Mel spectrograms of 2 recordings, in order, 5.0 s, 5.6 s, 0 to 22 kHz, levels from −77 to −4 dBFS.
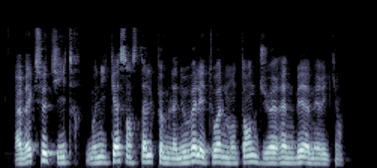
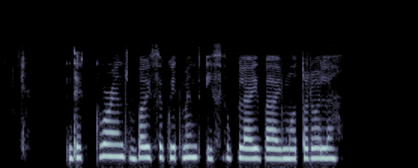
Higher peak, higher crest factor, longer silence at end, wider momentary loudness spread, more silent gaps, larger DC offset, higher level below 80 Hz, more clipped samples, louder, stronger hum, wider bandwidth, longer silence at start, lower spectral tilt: first, -2 dBFS vs -12 dBFS; about the same, 16 dB vs 14 dB; second, 0.5 s vs 1.1 s; about the same, 9 LU vs 8 LU; second, none vs 0.41-0.86 s, 1.17-1.26 s, 2.68-2.72 s; neither; first, -64 dBFS vs -70 dBFS; neither; first, -19 LUFS vs -25 LUFS; neither; first, 11.5 kHz vs 7.6 kHz; about the same, 0.2 s vs 0.25 s; about the same, -6 dB/octave vs -6 dB/octave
